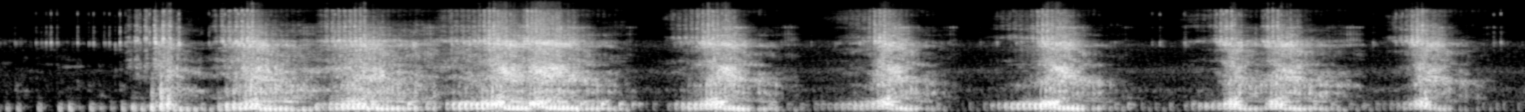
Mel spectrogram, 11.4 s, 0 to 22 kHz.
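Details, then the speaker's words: Euro 150 motorcycle after carburetor cleaning for an overflow problem (ignition spark tested strong), warming up: single cylinder revs up and drops back cleanly, crisp pickup, no misfire or hesitation; now running normally. "At 'yan na nga. Okay na siya. Pinapainit pa natin para mas gumanda yung ano niya."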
